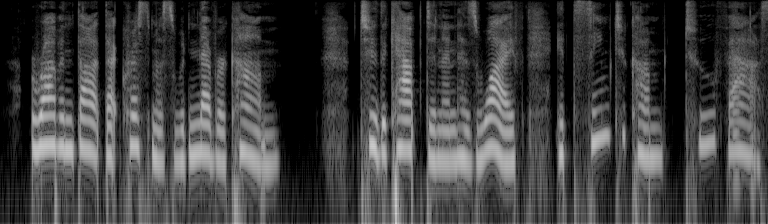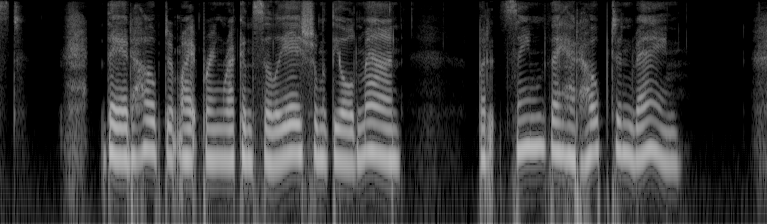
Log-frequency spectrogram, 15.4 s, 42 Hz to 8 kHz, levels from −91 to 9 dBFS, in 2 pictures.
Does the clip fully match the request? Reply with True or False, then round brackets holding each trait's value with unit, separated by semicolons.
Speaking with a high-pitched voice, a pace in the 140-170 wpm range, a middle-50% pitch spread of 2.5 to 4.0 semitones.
True (210 Hz; 150 wpm; 3.5 semitones)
